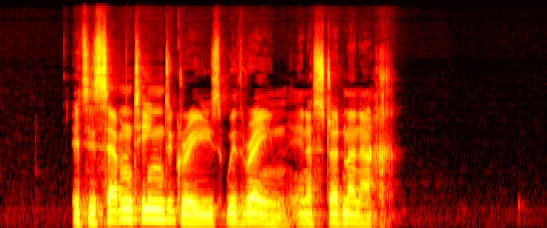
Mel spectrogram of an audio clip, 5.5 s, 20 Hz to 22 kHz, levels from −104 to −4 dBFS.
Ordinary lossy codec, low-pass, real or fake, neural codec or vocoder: none; 19.8 kHz; real; none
